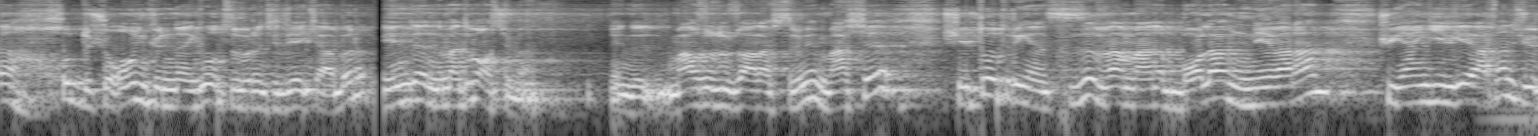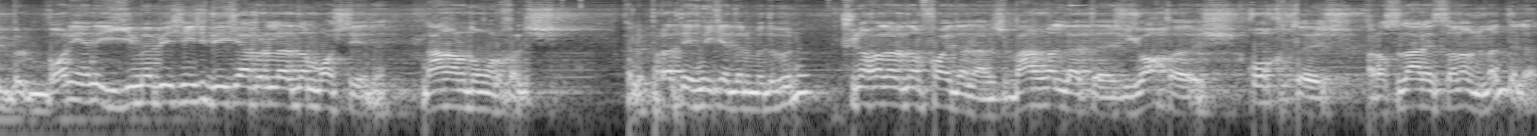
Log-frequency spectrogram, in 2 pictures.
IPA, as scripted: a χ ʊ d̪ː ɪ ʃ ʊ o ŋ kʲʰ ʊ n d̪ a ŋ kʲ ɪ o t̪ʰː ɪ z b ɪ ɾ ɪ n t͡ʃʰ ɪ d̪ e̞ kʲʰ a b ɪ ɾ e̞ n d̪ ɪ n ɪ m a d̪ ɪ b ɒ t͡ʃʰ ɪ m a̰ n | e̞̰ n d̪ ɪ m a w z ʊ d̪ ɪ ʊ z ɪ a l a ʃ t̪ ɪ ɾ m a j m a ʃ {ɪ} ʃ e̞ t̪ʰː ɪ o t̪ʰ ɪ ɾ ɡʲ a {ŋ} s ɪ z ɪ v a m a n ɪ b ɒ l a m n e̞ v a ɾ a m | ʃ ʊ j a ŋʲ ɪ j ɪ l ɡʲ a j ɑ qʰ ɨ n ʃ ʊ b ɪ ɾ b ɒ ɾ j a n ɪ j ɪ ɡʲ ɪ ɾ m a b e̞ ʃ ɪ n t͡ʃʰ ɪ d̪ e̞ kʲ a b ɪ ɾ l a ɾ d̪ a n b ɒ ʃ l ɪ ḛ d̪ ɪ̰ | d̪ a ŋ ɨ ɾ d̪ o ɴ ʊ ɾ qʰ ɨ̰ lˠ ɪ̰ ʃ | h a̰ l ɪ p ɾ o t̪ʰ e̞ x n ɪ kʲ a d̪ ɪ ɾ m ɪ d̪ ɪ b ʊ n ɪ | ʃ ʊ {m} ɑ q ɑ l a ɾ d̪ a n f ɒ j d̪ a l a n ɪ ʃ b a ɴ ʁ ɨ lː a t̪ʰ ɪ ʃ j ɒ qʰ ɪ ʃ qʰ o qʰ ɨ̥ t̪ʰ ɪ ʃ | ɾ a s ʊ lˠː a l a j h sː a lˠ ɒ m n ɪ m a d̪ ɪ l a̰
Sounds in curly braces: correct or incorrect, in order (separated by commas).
correct, incorrect, incorrect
